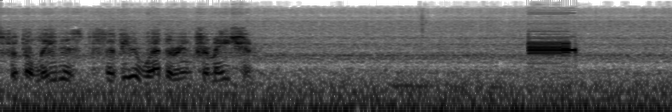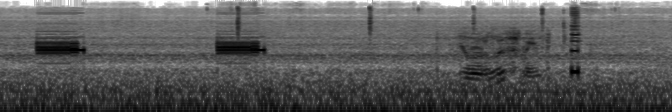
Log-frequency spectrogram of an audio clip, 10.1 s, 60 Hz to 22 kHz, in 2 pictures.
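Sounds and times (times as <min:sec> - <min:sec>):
radio hum and hiss: 0:00.0 - 0:02.0, 0:08.4 - 0:09.5.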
